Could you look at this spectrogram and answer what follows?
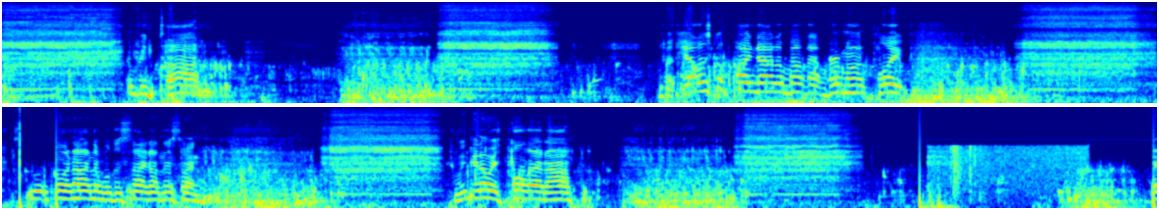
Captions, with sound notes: (water burbling) (regulator hissing) It'd be tough. (water burbling) (regulator hissing) But yeah, let's go find out about that Vermont plate. (water burbling) (regulator hissing) See what's going on, then we'll decide on this one. (water burbling) (regulator hissing) We can always pull that off. (water burbling) (regulator hissing)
